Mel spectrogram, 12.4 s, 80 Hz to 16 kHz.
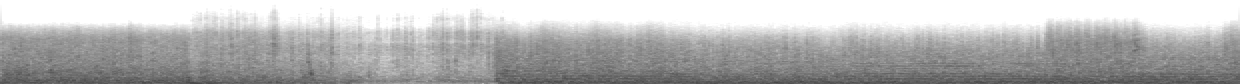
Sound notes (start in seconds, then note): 4.9 explosions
